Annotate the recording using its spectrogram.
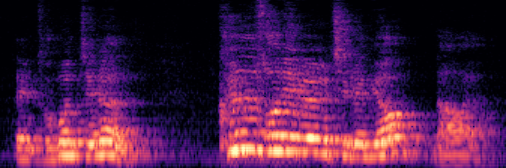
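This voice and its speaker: A male pastor delivers a sermon in church, posing questions to the congregation and answering them himself. His voice sits high with wildly swooping pitch, a moderate pace and a darkish tone, recorded from far off in an echoey church hall.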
